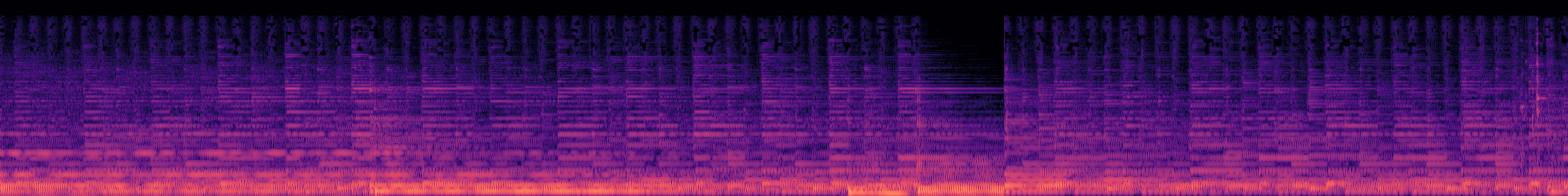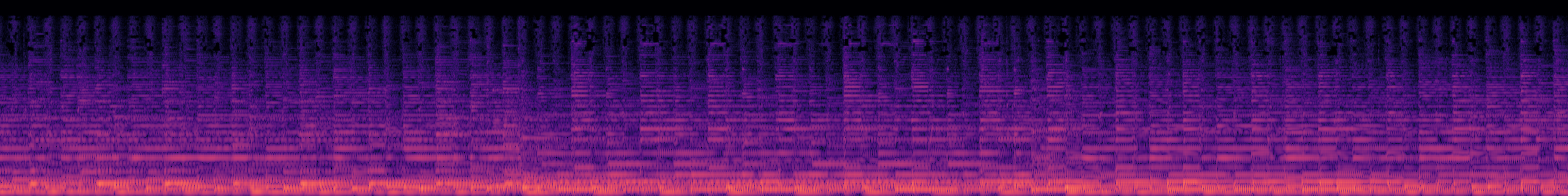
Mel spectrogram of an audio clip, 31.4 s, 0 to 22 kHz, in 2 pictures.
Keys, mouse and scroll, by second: 0.5-3.2 drag, 4.5-5.9 middle drag, 5.9 click, 6.3-6.8 scroll up 1, 6.8 click, 7.8-9.7 alt+middle drag, 9.7 r, 10.8 Tab, 11.6 a, 12.0 alt+middle click, 12.4 alt+middle click, 12.5-13.1 alt+scroll up 1, 13.3 middle click, 13.4-14.6 scroll up 6, 13.7 shift+middle click, 14.4 shift+middle click, 15.5 r, 18.6 alt+middle click, 18.8-19.2 scroll up 1, 19.2 shift+middle click, 19.5-19.9 scroll down 3, 19.9 shift+middle click, 20.4 shift+middle click, 21.1 r, 25.7 click, 28.7 middle click, 29.0 Tab, 29.1 click, 29.5-30.9 shift+middle drag, 30.9 Tab, 31.2 click.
